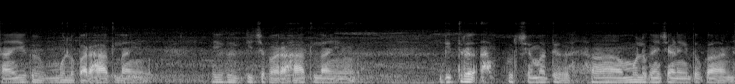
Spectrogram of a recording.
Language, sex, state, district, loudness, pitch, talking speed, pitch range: Garhwali, male, Uttarakhand, Uttarkashi, -19 LUFS, 100 Hz, 170 wpm, 90-105 Hz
